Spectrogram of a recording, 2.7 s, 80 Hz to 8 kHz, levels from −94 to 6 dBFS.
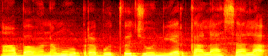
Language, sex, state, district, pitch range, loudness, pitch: Telugu, female, Andhra Pradesh, Chittoor, 195-220 Hz, -15 LUFS, 205 Hz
